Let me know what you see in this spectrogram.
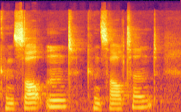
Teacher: almost no vowel in that first syllable. Then we are stressing on the salt here, like we did in the verb consult, consultant. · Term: unstressed first syllable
